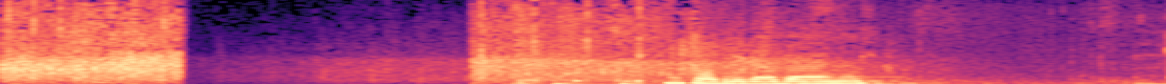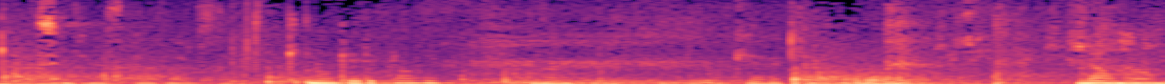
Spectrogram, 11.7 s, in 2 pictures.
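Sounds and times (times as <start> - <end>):
audience applause: 0.0 - 4.3
speech: 3.3 - 4.5.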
